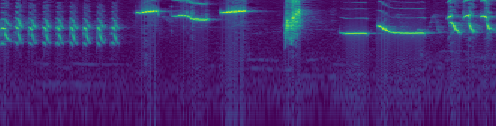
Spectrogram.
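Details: Flycatcher in constant song, played to trigger singing in other birds: a fast string of about nine identical chirps, then clear high whistles, a harsh burst, and a falling whistled slur.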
